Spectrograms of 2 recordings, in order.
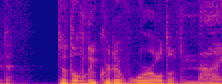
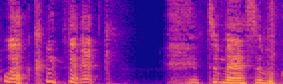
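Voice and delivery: mock showman host; 8 semitones higher than usual. Host greeting listeners in a put-on showman voice. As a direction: stretch it out like a cheesy game-show host.

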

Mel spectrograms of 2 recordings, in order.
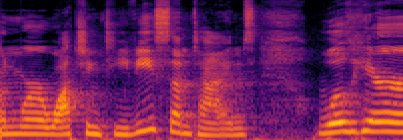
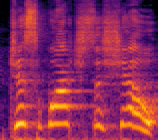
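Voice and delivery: high, loud exasperated order; shrill fed-up outburst; frustrated; 14 semitones higher, 7 dB louder than usual. Retold or imitated. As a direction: yell it, out of patience. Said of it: "he wonders why I get frustrated".

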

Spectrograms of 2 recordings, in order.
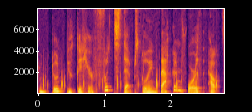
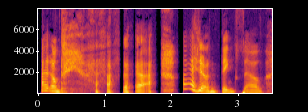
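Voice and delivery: laughing through the words, slowly; much slower than usual. Real, not acted. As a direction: break into a real laugh mid-sentence. Laughs at her own doubt.

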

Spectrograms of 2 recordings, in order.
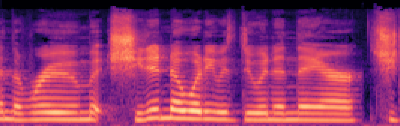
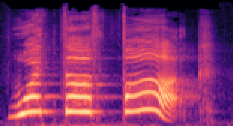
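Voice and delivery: retold outrage; 6 semitones higher than usual. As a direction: act out an appalled wife confronting her husband. Retold wife confronts husband over fire.

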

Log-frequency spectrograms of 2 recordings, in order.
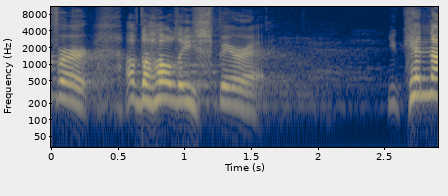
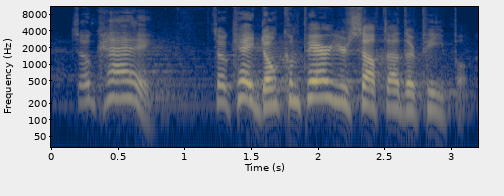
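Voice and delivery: soft reassurance; 7 dB quieter than usual. Real, not acted. Gentle reassurance to the congregation.

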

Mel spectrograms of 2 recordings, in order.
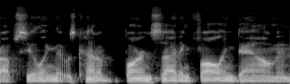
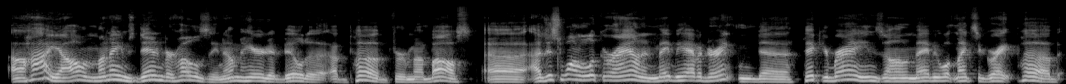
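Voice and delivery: imitating Denver; 9 semitones higher than usual. Retelling the builder meeting pub folk, high Southern voice. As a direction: do a cheerful Southern good old boy. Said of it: "And he's like".

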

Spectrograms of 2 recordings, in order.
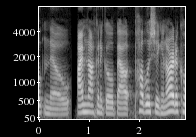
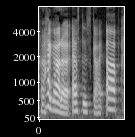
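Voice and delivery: louder, hammed-up angry Jersey friend; imitated furious threat; 5 semitones higher, 7 dB louder than usual. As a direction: play the friend ready to fight. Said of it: "my friend was super upset".

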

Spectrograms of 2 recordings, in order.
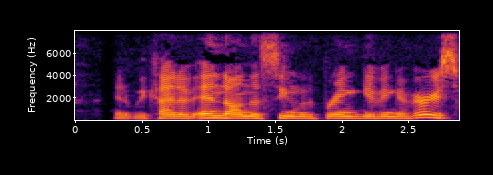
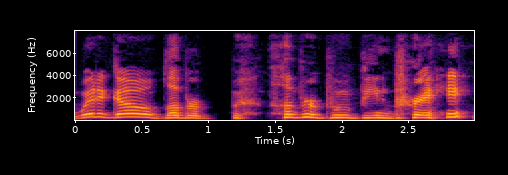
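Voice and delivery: a mock excited cheer for Brain; a hint of an excited Pinky; 2 semitones higher than usual. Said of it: "Pinky cheers".

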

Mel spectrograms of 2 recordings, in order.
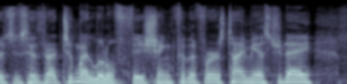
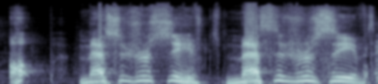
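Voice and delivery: put-on drunk dad conceding; 3 semitones higher, slower than usual. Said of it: "And he goes".

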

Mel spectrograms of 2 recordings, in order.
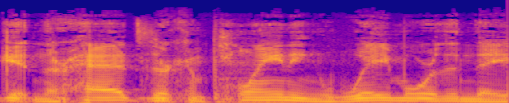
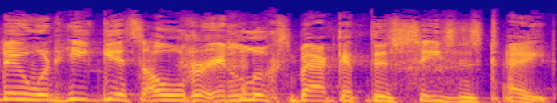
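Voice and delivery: mock scolding; 7 semitones higher than usual. Mock scolding Westbrook as fans.

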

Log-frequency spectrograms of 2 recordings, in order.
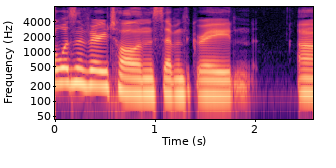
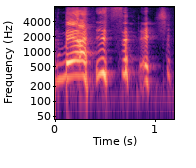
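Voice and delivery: exasperated denial; 13 semitones higher than usual. Retold or imitated. Retold heated denial.

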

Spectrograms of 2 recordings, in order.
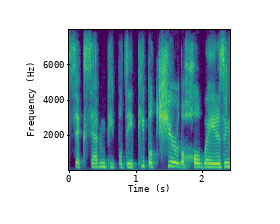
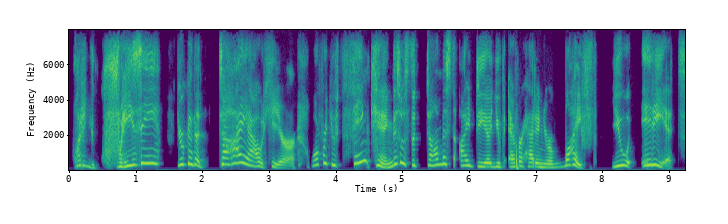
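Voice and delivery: higher, mocking inner critic; a jeering voice in her head; inner doubting voice; 7 semitones higher than usual. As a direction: sneer at yourself like a nagging doubt. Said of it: "a voice inside my head that's going".

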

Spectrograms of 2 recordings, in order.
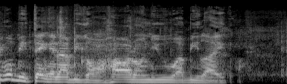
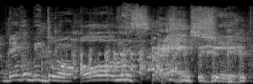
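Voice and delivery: laughing; 7 semitones higher, slower than usual. Real, not acted. Laughing through mockery.

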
